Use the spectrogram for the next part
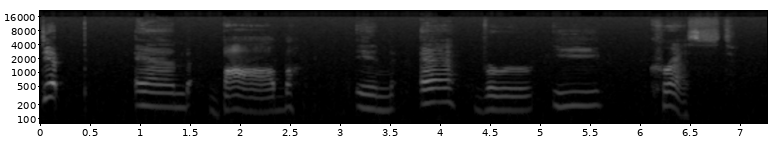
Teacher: you're supposed to go up down up down up down, stressed unstressed stressed unstressed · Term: meter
